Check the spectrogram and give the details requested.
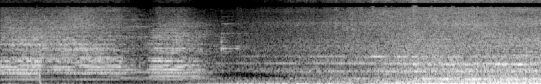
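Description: Union Pacific freight train's diesel locomotive air horn sounding a chord, broken briefly about two seconds in and ending about three seconds in. Then the lead locomotives pass close by, their engine and wheel rumble growing louder.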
